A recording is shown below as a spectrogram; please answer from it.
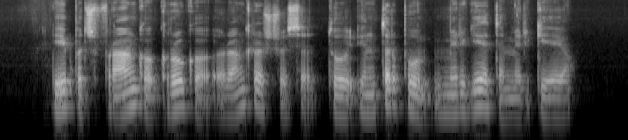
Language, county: Lithuanian, Šiauliai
